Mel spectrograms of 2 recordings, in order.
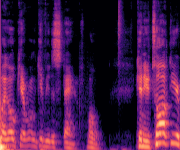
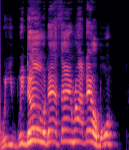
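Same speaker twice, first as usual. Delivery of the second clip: put-on old country man voice, higher; 6 semitones higher than usual. Retelling a father getting on the phone with his son, old country boy voice. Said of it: "Old country boy".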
